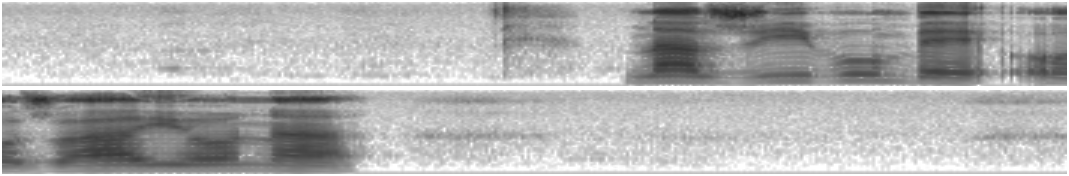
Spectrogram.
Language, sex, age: Venda, female, 24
